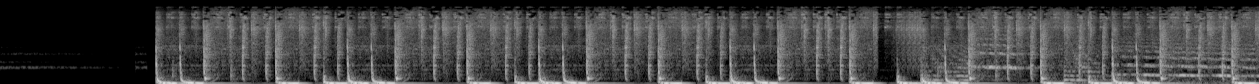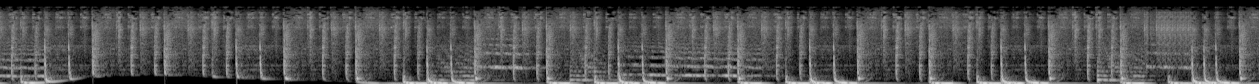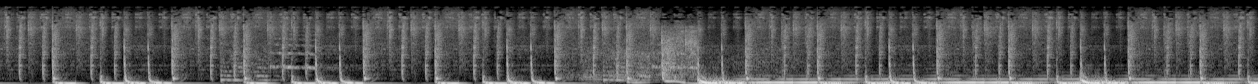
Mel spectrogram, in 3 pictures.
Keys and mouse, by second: 6.3 middle click, 7.1 shift+middle click, 8.2-10.0 middle drag, 20.0 ctrl+r, 26.9 middle click, 28.8 ctrl+r, 36.9-37.7 middle drag.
